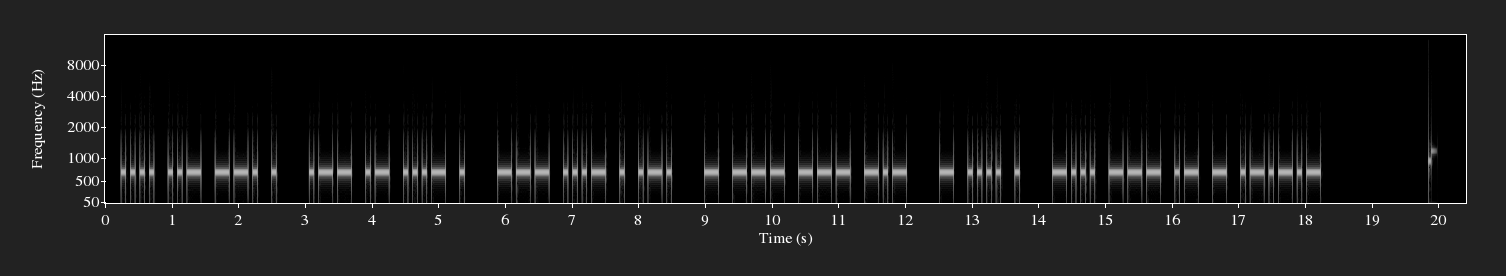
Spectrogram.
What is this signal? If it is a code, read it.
Morse code, heard as a keyed tone, about 17 wpm, 700 Hz. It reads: HUGE WAVE OVERTOOK THE BOAT.
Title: Sentences from Top 1400 Words 17wpm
